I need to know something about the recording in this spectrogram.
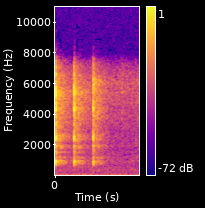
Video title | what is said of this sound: Unboxing drone murah 300 ribuan -- Drone E99 pro | saat diketuk, bunyinya seperti plastik. Hanya plastik mainan standar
